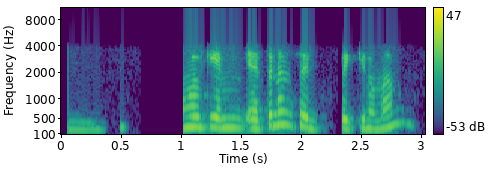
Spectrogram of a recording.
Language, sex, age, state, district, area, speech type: Tamil, female, 18-30, Tamil Nadu, Krishnagiri, rural, conversation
